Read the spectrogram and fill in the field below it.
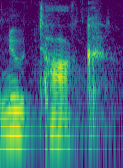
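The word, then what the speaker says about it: Newtok: two advisors board recognizes newtek it's pronounced new talk sorry i'm john kasaeli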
